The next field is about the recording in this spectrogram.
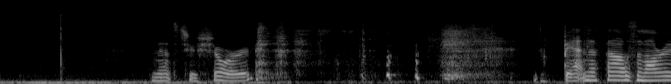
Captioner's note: laughs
